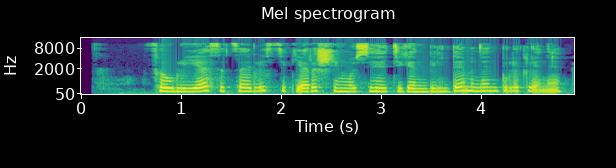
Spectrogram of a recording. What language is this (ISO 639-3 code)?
bak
